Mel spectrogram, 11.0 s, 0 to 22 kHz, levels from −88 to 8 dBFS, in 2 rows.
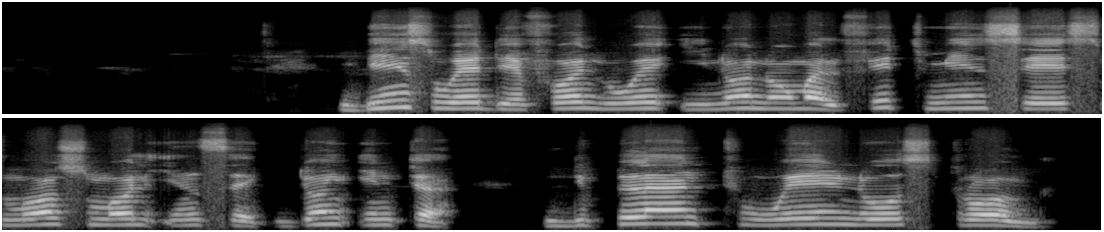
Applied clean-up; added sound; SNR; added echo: none; none; none; none.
